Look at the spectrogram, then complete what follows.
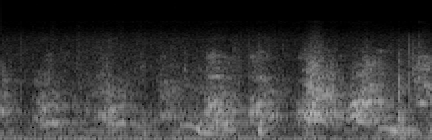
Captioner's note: dogs barking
